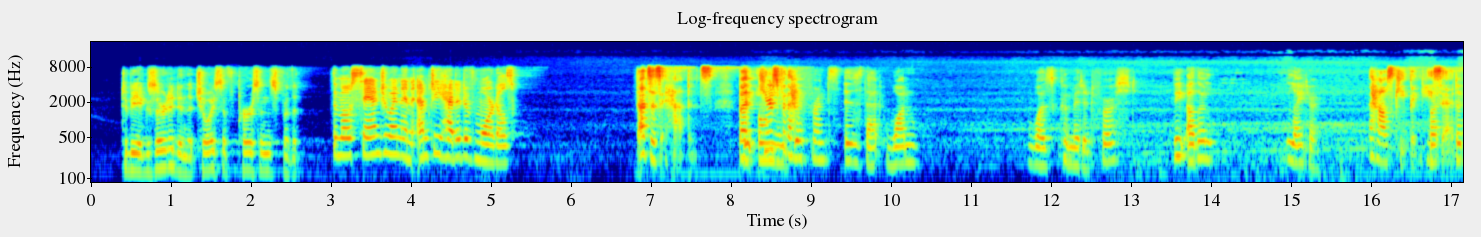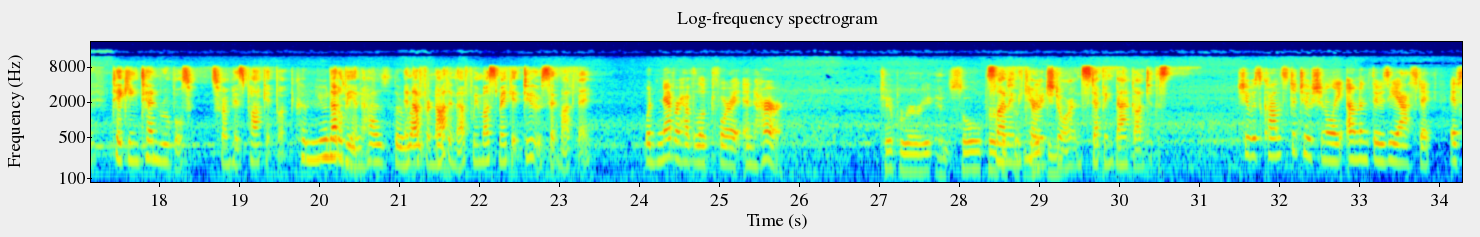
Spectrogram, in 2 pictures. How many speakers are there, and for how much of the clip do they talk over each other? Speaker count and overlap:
4, about 14%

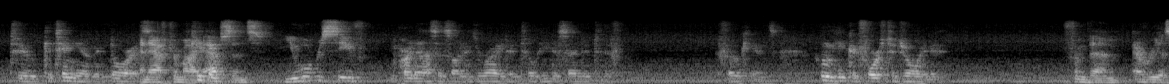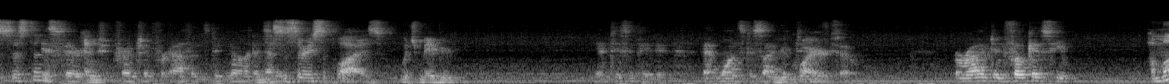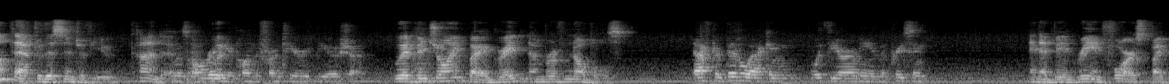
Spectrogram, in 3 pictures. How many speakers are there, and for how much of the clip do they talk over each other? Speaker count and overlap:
2, about 9%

